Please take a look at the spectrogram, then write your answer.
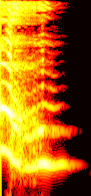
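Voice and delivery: loud, high "Oh!" of sudden pain; batter's sharp high yelp; pained cry out. A narrator's reading. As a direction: cry out as if just hit by a ball. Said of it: "the batter cried out".

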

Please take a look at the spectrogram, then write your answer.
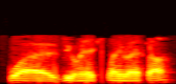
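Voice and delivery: normal talking voice

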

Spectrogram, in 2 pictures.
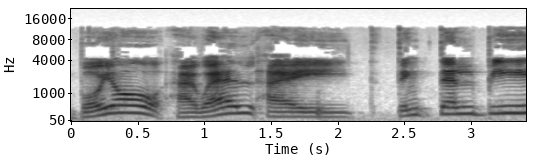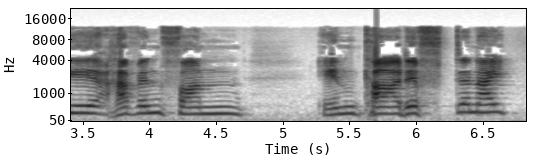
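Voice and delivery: slow, loud, high mock-Welsh singsong; terrible Welsh accent. Welsh player boasting to interviewer, terrible Welsh accent. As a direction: stretch it out in a badly faked Welsh lilt. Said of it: "the terrible accent you're doing".

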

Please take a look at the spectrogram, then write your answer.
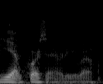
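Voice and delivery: low, soft grudging admission; mild mock of a guy caving in; mumbled admission. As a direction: admit it under your breath. Gear Wrench guy admits knowing them.

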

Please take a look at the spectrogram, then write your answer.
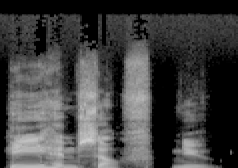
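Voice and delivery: "He himself knew" said slowly, each word weighed, falling at the end; slow emphatic phrase. Shown as a demonstration. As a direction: dwell on "He", slow and deliberate, then fall. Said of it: "pull them to pieces for a minute".

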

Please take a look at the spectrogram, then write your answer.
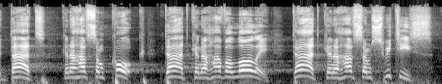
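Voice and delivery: put-on high, pleading child voice; begging child. Child begging dad for sweets, high and pleading. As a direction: kid wheedling dad for sweets.

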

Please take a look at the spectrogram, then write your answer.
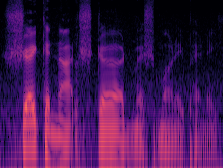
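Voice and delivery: suave film-spy impression, falling in pitch; slurred s's in a Scottish accent; Sean Connery. Ordering a drink from Miss Moneypenny, mock Scottish spy. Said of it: "Sean Connery is Scottish".

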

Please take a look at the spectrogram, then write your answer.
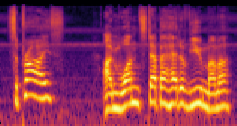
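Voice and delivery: put-on high, bright boy's voice; springing a surprise, gleeful; excited child. Boy springs surprise on mother.

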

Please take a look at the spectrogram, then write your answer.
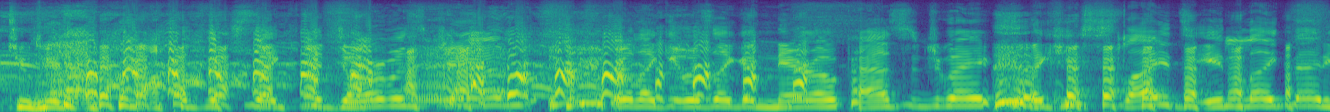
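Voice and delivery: laughing while describing the squeeze; cracking up at the absurd scene. Real, not acted.

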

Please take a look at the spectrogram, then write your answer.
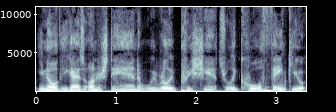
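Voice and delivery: mock-sweet shopkeeper thanking a masked customer; sugary politeness. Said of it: "I'm not even going like".

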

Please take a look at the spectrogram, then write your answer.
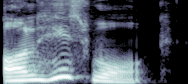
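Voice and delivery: ordinary delivery

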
